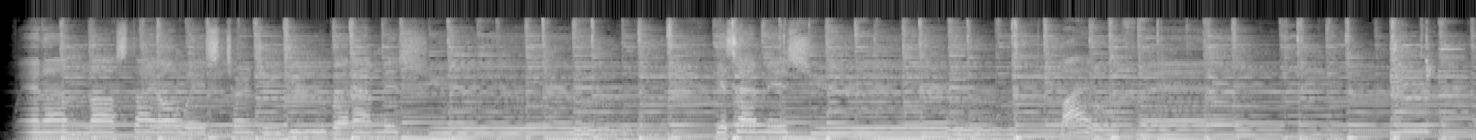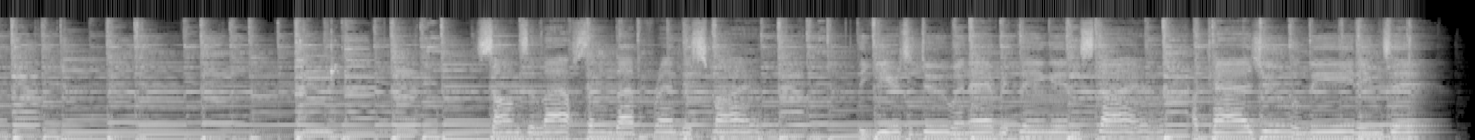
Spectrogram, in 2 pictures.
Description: acoustic

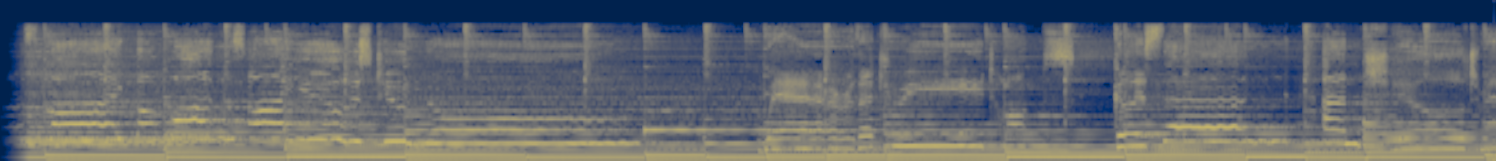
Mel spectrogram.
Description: jazz and jingles

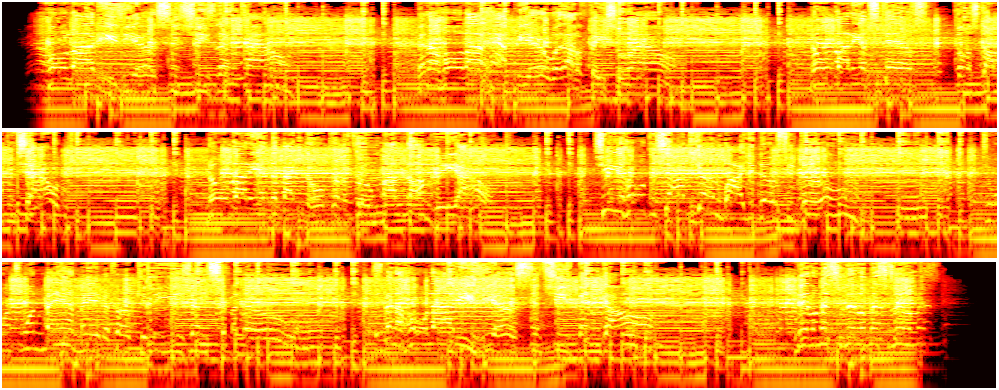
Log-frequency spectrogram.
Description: play along drums classic rock minus drums

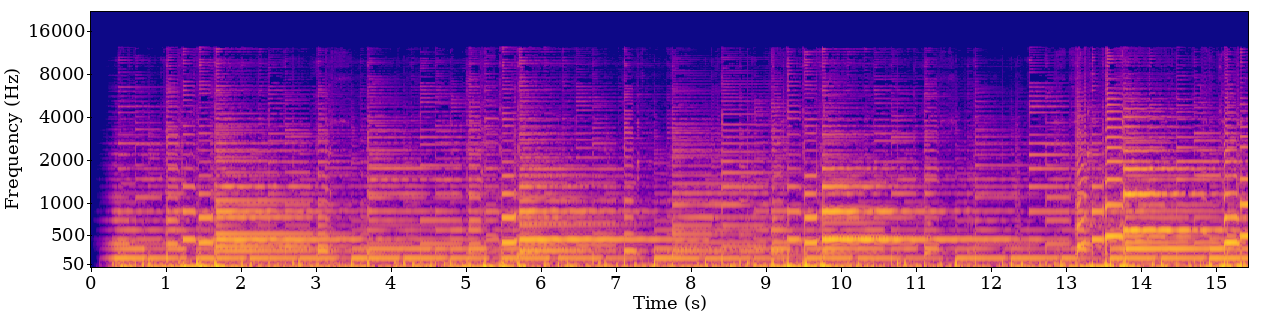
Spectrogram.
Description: mandolin blues, calm

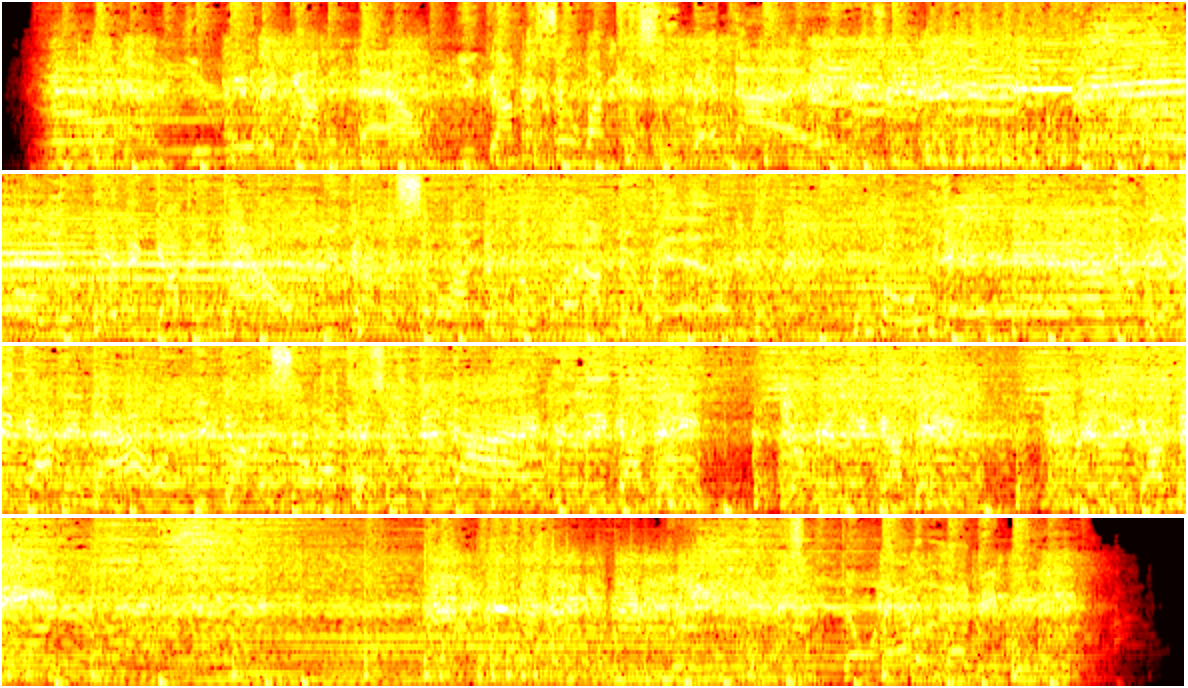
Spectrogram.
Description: play along drums classic rock

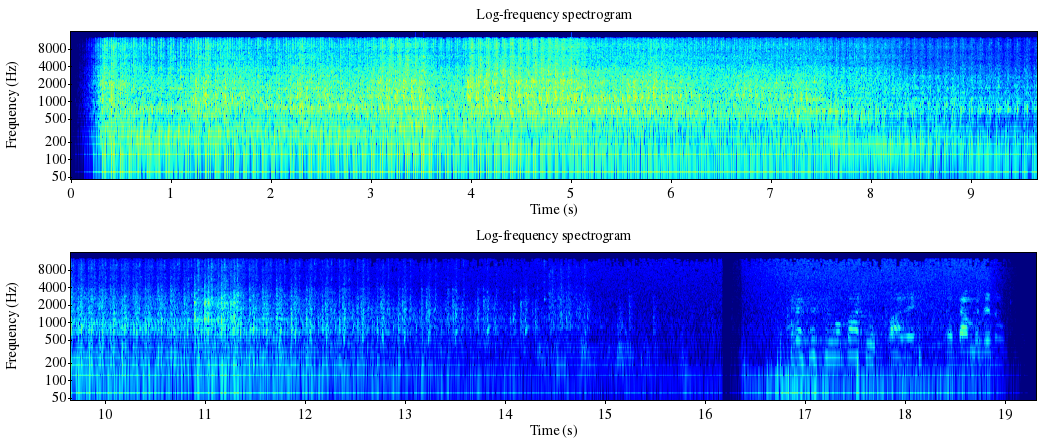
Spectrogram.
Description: traktor i charczaca lopata mechanical pillar; contemporary polish village music

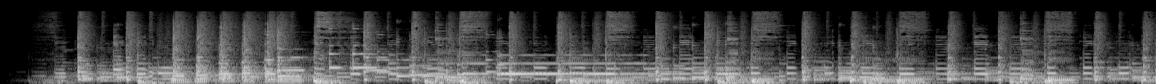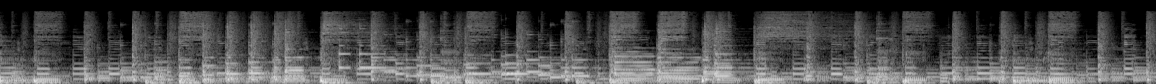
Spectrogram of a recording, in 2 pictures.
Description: funk

